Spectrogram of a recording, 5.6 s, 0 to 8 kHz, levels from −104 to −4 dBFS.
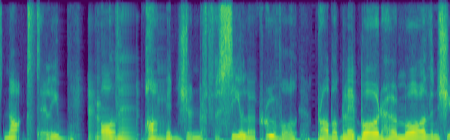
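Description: From 0.36 s to 4.47 s the speech breaks up under repeated packet loss, giving the robotic sound typical of it: 34 separate gaps, the longest 160 ms, with about 30% of that stretch concealed. Each dropout is bridged by extending the last received sound, and the next gap arrives within a fraction of a second. Content above 8 kHz is absent, which fits a wideband call codec such as G.722.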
